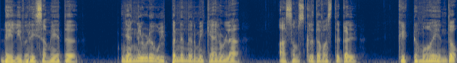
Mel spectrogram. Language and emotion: Malayalam, fearful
